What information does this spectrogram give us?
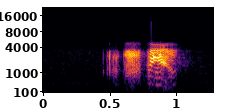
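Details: A pet monk parakeet gives a short, harsh, three-part burst of mimicked speech; its phrases include "I love you", "bye bye", "princess" and "lucky".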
